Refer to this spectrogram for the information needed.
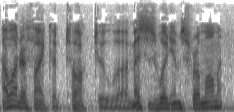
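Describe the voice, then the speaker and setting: An actor playing a wily, pushy police detective in old-time radio drama, halting and falsely genial in his questioning. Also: fairly low pitch, very animated, a bit bright. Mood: falsely apologetic. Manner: halting, feigned-casual questioning full of uhs. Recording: noisy, humming old radio recording.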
